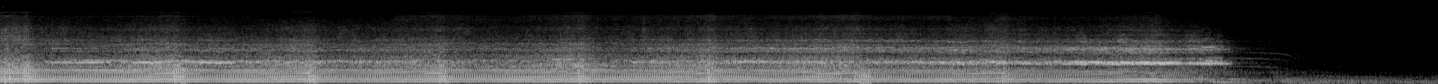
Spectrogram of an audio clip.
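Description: A pickup truck doing a burnout: the engine is held at high revs while the rear tyres spin and squeal in a steady high tone. The revs dip and recover roughly every one and a half seconds. It all stops abruptly about twelve seconds in.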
